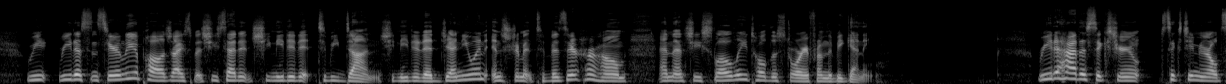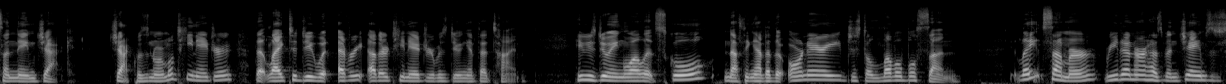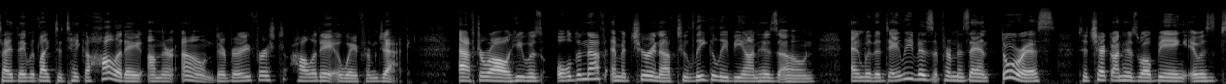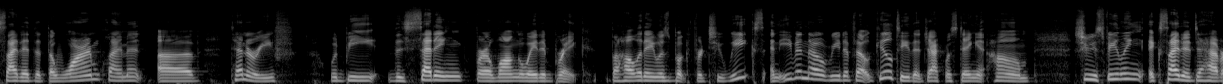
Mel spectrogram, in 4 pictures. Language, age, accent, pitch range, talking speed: English, 40-59, American, 160-200 Hz, 205 wpm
